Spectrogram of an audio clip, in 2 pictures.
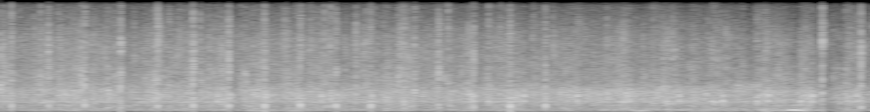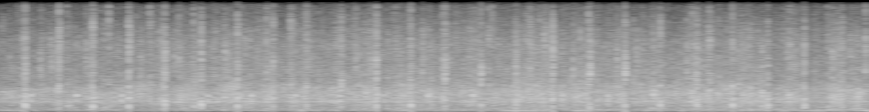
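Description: Theatre audience applauding steadily, many hands clapping at once, with a few voices calling out over it.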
